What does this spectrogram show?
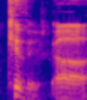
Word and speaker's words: Khidr: Khidr. In English, it's spelled with a K. K-H-I-D-R. Khidr.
